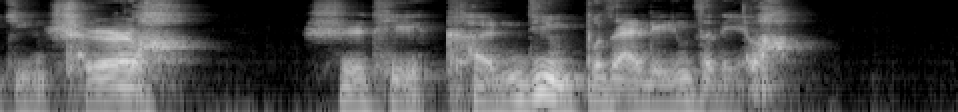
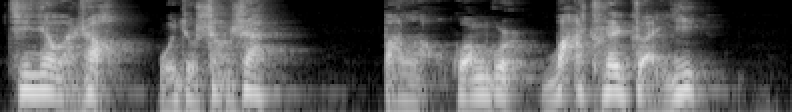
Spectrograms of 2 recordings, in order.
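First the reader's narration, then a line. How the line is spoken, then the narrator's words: Hurried, restless. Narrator (Chinese): 我坐不住了，急忙说道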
